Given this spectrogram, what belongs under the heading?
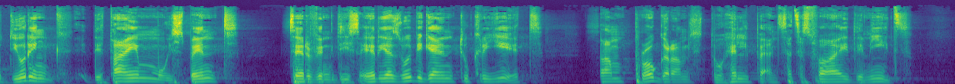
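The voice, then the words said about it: Speaks English with an accent. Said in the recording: “I hope you are getting my accent... It is accent.”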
